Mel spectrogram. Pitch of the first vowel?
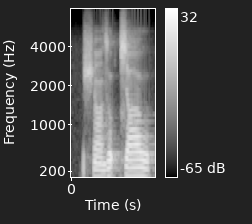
low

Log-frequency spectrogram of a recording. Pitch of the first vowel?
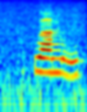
high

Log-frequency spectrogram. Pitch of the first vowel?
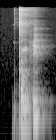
rising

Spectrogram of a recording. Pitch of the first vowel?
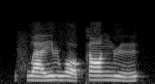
rising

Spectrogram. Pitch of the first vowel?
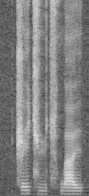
high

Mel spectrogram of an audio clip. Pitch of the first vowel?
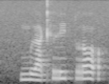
low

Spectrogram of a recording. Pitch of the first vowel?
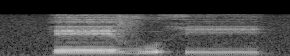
high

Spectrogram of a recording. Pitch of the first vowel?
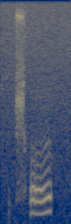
rising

